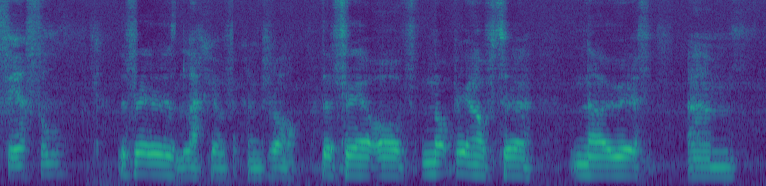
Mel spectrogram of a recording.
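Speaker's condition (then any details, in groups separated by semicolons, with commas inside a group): Motor neurone disease; speech has declined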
